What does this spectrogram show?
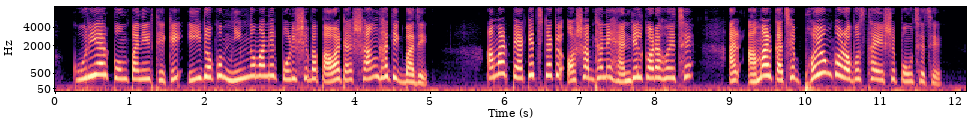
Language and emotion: Bengali, disgusted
